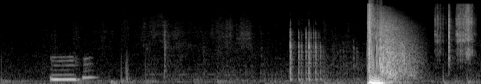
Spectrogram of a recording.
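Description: Gunshots, two fired at once, ring out during a role-playing game about firearms. One loud, sharp blast bursts near the end and trails off, with a fainter crack shortly before it.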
